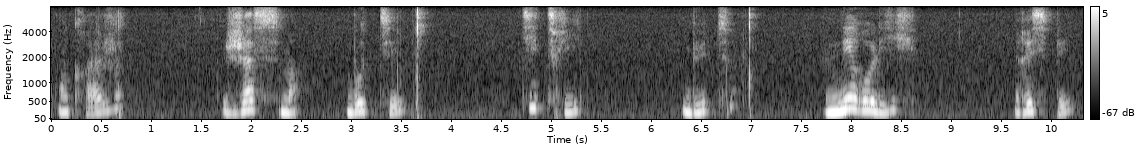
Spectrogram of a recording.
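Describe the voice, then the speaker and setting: A woman with a French accent talks through a card deck at a slow, unhurried pace. Her voice is soft and mellow, and she hesitates often, repeating words as she goes. A faint hiss sits under the recording. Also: medium pitch. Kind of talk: unhurried spoken review.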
